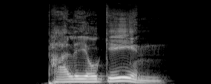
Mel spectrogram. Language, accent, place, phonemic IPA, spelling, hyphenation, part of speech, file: German, Germany, Berlin, /palɛoˈɡeːn/, Paläogen, Pa‧läo‧gen, proper noun, De-Paläogen.ogg
- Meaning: the Paleogene (a geologic period; from about 65 to 23 million years ago)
